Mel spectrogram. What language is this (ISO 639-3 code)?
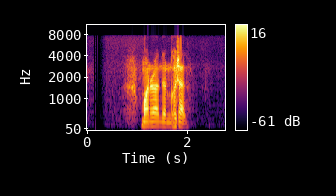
ben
